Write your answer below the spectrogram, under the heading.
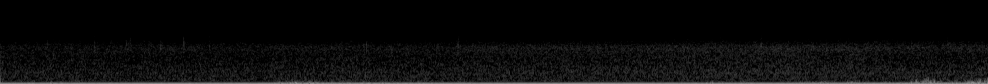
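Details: Steady broadband rushing noise, like wind or distant traffic, with low rumbling and no animal calls.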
